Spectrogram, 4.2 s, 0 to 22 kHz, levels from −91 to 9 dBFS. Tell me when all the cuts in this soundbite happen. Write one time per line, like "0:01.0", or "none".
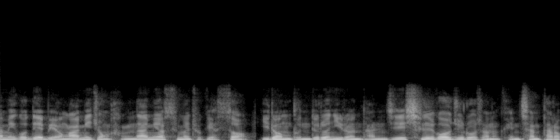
0:01.9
